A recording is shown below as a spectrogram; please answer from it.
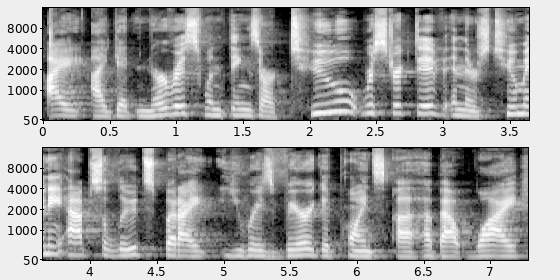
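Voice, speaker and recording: A woman giving formal testimony as an expert witness, measured and diplomatic, with a hesitant delivery. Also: on the low side.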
